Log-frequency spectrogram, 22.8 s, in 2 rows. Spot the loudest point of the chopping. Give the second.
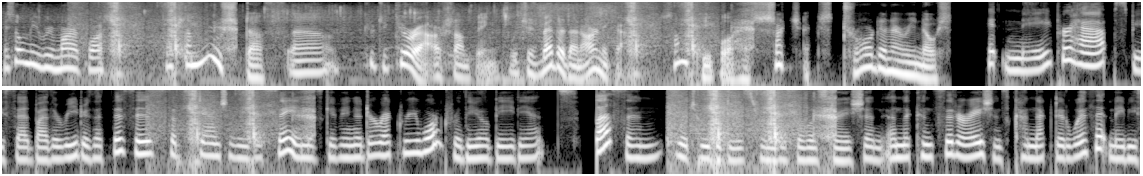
19 s.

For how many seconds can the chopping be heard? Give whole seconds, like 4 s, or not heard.
7 s.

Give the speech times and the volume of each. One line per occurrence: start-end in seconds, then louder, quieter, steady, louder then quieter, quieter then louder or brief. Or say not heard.
0.0-22.7 steady.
